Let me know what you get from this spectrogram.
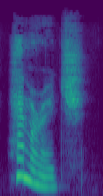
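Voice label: "hemorrhage", British English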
